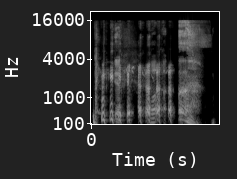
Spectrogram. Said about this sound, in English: I thought you were saying something in your cough.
